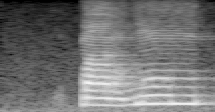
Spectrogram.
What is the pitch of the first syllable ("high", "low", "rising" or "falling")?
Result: low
